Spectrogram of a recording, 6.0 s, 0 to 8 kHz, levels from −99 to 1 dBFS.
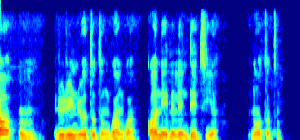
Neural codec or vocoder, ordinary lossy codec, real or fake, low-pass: none; none; real; 7.2 kHz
